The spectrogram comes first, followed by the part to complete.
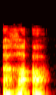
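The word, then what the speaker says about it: רעה: Donc ra'a, il y a un kamatz en fait en plus et un et en fait ici, ça se prononce ra'a, qui exprime d'abord le féminin du mot ra en fait ici.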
